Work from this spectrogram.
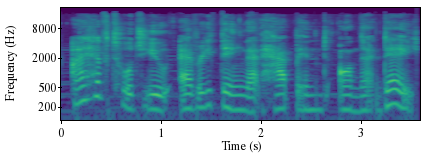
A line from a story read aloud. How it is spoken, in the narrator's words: she said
